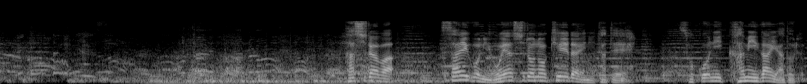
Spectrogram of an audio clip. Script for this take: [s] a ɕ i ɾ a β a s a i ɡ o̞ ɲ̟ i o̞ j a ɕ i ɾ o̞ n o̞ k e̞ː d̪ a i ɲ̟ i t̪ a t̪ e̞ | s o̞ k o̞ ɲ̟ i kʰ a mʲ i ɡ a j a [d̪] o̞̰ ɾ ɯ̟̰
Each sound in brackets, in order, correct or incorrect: incorrect: h, correct

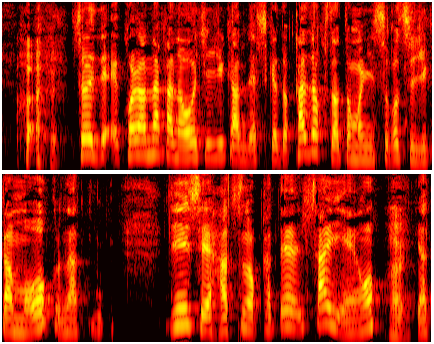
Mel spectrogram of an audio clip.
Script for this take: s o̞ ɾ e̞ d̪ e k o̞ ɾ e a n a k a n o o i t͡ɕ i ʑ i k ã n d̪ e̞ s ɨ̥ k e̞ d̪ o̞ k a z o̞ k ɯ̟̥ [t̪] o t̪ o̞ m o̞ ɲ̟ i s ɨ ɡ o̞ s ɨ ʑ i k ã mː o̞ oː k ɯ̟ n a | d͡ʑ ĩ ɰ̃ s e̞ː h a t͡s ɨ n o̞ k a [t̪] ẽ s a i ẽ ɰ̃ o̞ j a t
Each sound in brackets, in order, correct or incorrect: correct, correct

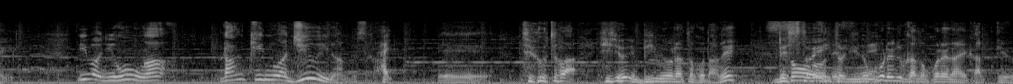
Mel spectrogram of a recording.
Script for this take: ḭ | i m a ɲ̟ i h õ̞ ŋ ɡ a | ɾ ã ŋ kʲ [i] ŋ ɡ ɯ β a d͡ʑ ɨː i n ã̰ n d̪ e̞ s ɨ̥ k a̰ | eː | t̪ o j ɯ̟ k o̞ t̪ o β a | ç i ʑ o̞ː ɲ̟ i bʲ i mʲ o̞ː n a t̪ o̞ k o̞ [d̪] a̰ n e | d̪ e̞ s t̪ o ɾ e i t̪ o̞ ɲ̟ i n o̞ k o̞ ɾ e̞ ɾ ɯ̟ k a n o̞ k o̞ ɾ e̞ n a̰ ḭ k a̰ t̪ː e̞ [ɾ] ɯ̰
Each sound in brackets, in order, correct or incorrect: incorrect: ĩ, correct, incorrect: none

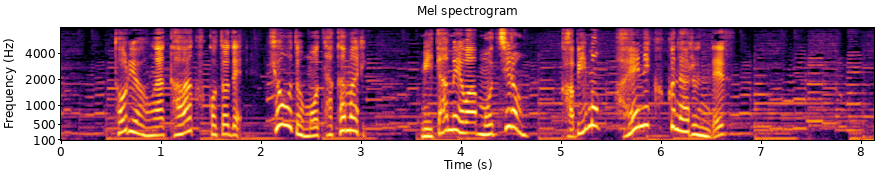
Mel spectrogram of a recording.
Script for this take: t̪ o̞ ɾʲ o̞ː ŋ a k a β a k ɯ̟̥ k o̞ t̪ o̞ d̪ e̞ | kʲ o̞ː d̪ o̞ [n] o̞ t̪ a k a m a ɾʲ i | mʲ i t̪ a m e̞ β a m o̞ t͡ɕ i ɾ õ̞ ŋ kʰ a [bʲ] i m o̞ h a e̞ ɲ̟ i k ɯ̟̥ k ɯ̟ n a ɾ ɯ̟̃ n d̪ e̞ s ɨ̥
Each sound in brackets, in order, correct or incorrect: incorrect: m, correct

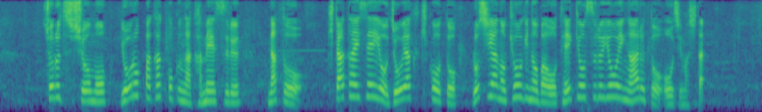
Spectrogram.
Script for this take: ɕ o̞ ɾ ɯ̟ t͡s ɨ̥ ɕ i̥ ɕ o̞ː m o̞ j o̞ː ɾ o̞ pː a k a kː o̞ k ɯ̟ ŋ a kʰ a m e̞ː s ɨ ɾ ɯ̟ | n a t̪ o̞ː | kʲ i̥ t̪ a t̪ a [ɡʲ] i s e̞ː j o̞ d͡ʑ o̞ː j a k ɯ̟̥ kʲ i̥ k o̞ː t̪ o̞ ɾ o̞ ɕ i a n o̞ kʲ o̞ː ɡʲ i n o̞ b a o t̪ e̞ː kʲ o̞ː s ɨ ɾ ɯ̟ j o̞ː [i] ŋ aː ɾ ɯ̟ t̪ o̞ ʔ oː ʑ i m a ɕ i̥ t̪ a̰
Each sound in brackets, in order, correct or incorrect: incorrect: none, correct

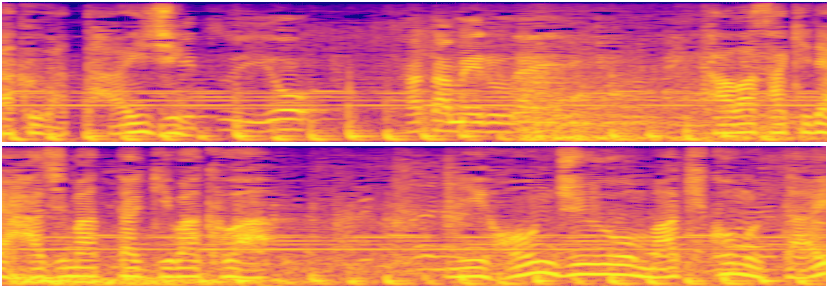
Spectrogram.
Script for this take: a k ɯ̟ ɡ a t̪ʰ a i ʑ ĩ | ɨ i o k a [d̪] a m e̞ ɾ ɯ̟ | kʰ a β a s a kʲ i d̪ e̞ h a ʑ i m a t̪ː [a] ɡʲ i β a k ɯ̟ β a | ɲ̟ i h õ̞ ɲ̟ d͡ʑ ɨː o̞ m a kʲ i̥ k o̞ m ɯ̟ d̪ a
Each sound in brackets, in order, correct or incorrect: incorrect: t̪, correct

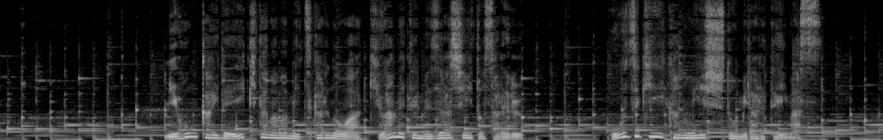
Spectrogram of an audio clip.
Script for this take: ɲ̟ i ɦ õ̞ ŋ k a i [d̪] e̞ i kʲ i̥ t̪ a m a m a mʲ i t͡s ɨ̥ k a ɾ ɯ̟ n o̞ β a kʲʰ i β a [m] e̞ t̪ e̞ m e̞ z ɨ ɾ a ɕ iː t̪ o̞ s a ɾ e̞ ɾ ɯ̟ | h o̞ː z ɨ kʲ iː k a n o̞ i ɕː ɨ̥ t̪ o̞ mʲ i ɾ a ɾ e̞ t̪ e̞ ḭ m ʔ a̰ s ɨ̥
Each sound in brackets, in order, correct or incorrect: correct, correct

